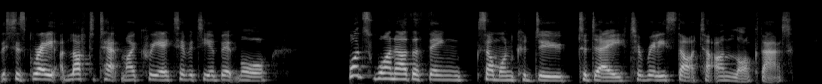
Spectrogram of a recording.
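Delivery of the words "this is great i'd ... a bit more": normal talking voice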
